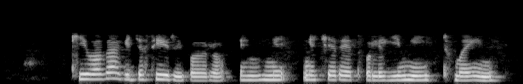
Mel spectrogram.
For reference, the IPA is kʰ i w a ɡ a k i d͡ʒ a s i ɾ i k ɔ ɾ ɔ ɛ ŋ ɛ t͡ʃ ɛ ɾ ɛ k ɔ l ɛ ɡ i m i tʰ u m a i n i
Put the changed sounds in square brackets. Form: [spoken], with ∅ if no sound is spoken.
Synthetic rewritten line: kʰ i w a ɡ a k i d͡ʒ a s i ɾ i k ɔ ɾ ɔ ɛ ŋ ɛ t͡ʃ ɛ ɾ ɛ [t] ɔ l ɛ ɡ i m i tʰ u m a i n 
